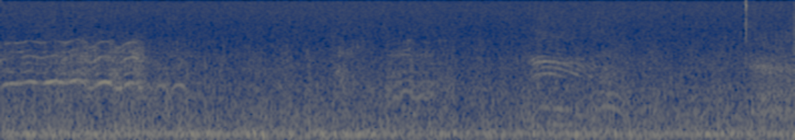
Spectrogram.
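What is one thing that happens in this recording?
Horses' hooves rumble across open ground.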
